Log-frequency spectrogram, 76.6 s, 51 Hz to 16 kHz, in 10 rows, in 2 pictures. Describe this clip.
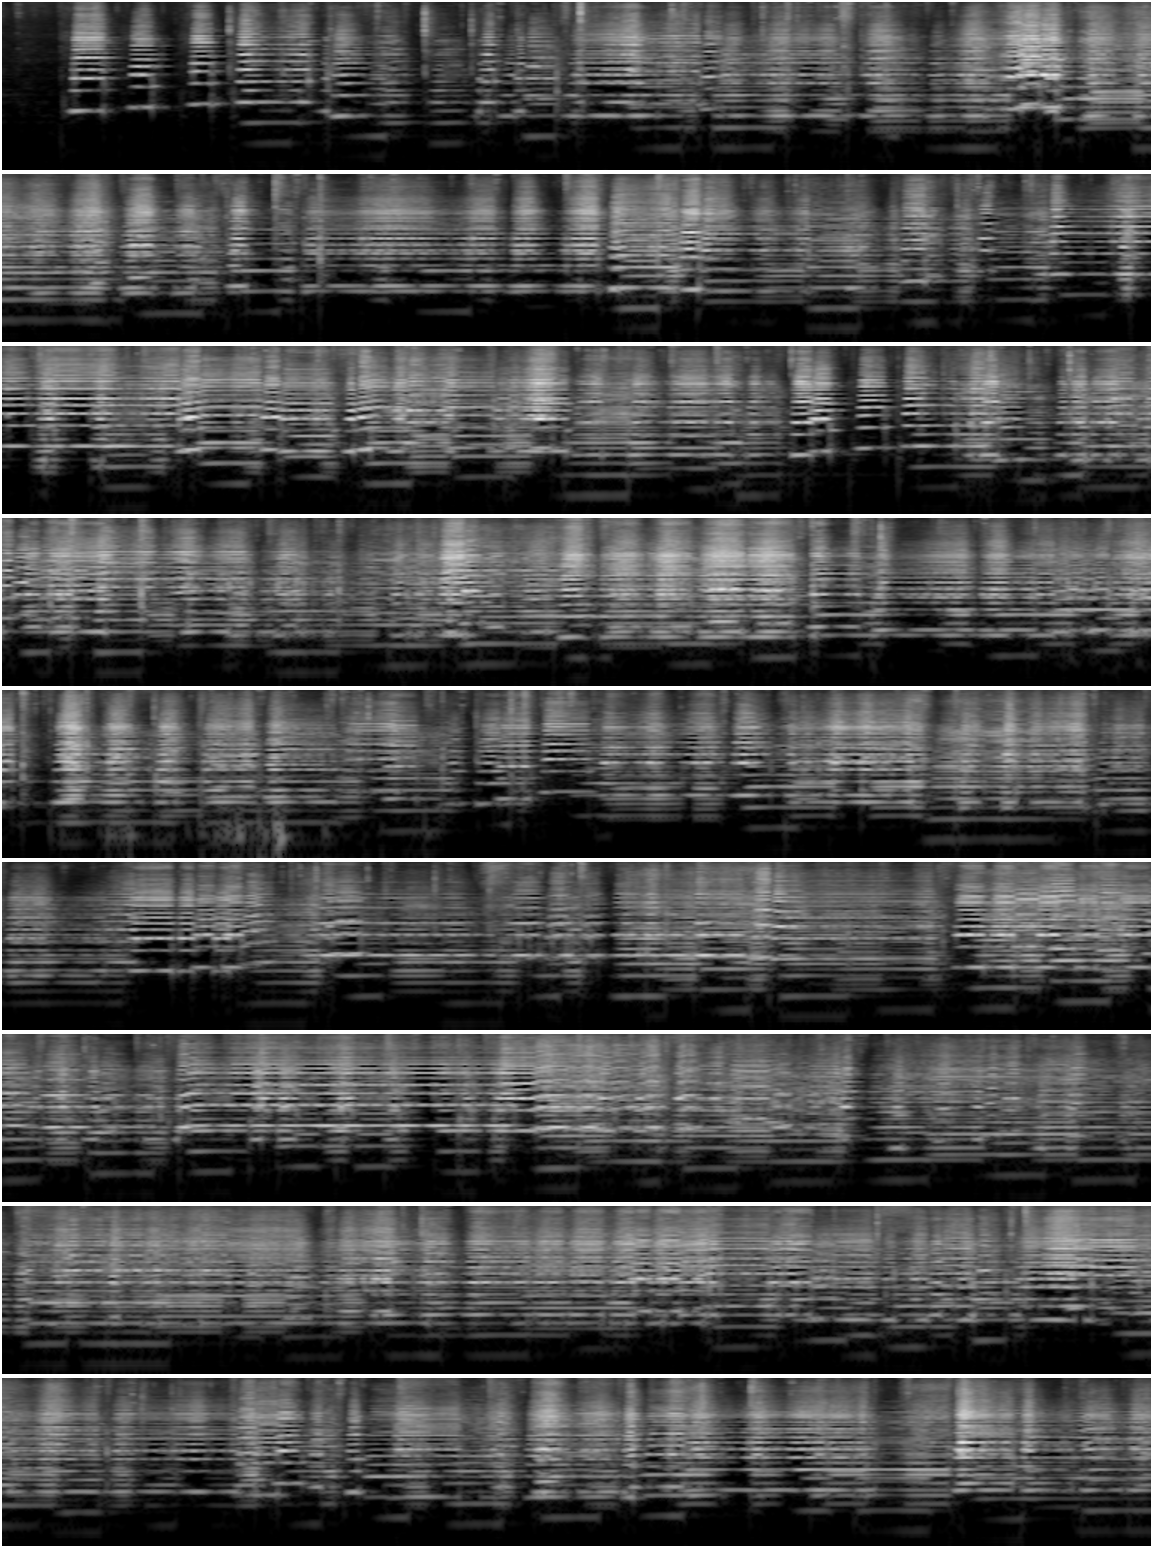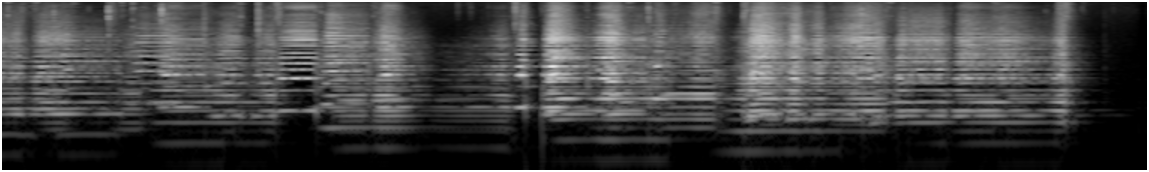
A hilarious song played on accordion. Indoor recording. Recorded with Zoom H2.
accordion, folk, squeezebox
